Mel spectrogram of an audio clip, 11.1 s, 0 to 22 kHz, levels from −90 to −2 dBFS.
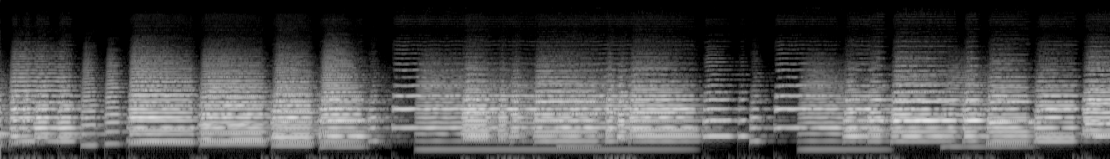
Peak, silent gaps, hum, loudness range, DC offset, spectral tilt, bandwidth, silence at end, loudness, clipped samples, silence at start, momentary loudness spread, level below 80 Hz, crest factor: -4 dBFS; none; none; 2 LU; under 0.1%; -2.5 dB/octave; 9.4 kHz; 0 s; -19 LUFS; under 0.1%; 0 s; 7 LU; -76 dBFS; 14 dB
